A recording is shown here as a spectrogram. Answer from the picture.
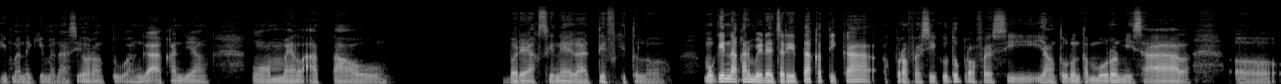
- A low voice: Yes, very low, 85 Hz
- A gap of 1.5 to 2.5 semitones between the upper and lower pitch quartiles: Yes, narrow, 1.8 semitones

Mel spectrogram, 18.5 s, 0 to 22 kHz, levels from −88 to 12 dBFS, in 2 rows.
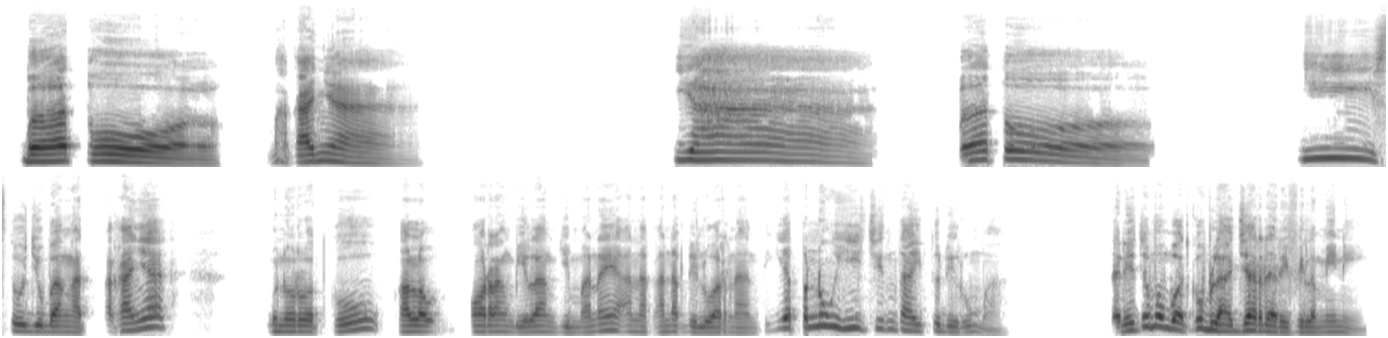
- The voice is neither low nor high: Yes, medium, 150 Hz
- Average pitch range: No, wide, 6.8 semitones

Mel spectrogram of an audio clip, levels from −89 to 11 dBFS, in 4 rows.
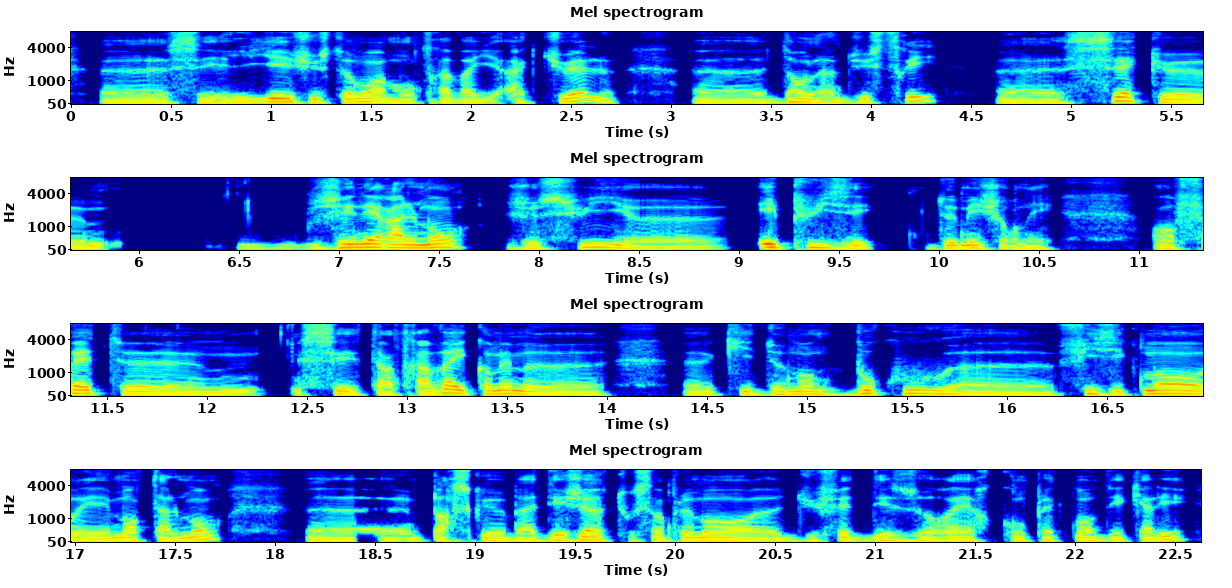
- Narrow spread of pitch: No, average, 3.6 semitones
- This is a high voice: No, low, 105 Hz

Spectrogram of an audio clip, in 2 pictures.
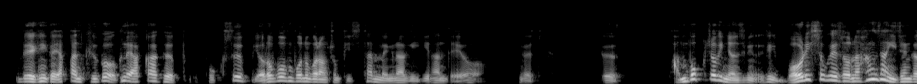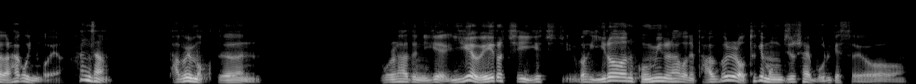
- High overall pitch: No, low, 125 Hz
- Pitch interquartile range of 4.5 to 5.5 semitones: No, wide, 7.2 semitones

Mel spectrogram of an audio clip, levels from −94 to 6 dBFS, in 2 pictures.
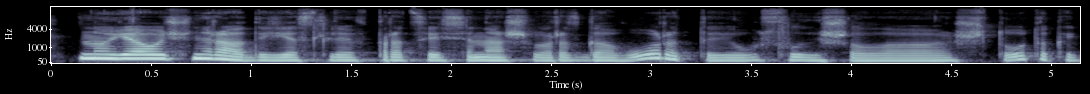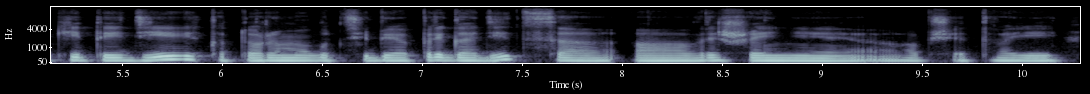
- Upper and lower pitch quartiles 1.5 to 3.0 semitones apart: Yes, narrow, 2.5 semitones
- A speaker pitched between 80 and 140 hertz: Yes, low, 135 Hz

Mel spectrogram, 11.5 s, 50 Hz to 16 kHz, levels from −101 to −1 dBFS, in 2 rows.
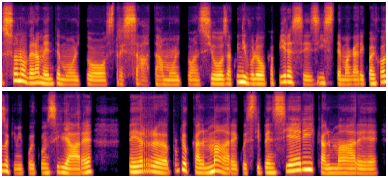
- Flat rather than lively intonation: No, average, 4.2 semitones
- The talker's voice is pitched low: No, medium, 160 Hz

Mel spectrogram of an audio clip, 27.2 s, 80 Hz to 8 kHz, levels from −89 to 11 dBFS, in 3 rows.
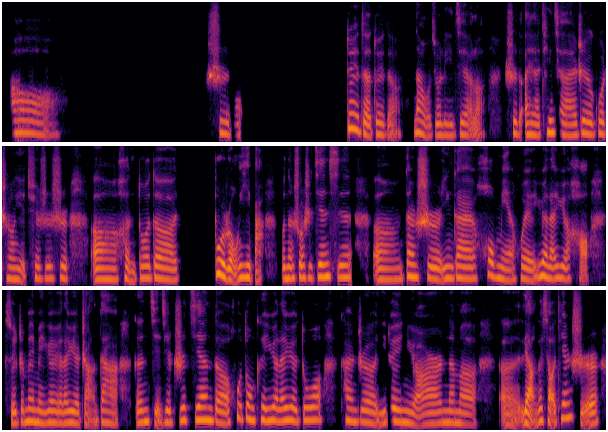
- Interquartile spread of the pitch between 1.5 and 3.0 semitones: Yes, narrow, 2.6 semitones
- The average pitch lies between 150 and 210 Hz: Yes, high, 200 Hz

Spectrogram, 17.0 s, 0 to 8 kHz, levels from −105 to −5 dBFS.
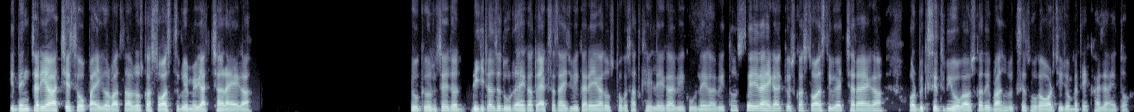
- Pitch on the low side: Yes, low, 125 Hz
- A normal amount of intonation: No, narrow, 1.7 semitones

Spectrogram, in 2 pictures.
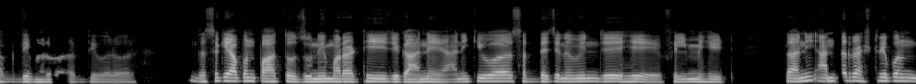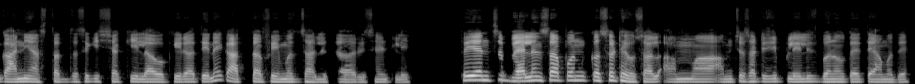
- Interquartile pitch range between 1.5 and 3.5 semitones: Yes, average, 3.0 semitones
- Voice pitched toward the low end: Yes, low, 130 Hz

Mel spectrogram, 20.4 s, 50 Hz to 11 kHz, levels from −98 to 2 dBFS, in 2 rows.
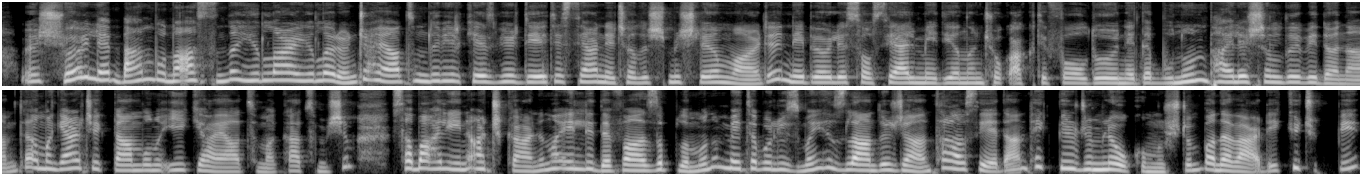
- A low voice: No, high, 220 Hz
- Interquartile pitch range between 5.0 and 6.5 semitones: Yes, wide, 5.4 semitones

